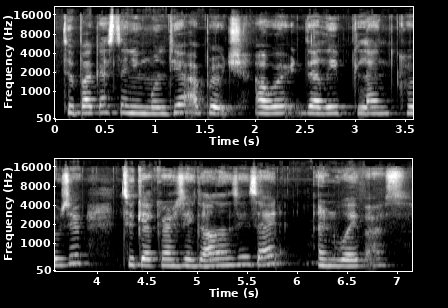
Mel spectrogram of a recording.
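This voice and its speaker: A woman reads a novel passage aloud for a class assignment, her voice staying flat and level. She often stalls on words and restarts them before going on. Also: a little high, echoey room. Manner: halting, self-correcting reading. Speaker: student reader.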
